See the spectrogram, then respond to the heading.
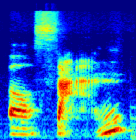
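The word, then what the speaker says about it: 伞: not that good because umbrella in Mandarin is san. San. Yeah, san. That's an San. umbrella. And at the same time, the separation, like separate, it's san. Oh. So it sounds very Similar. similar. Yeah, even just the tone is different.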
